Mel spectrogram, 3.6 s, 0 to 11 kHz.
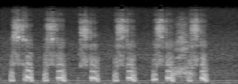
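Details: Eurasian eagle-owls at a nest webcam in the Eifel, 23 February 2015, around 19:00, as the male brings the female a prey gift: short, hoarse, gruff calls in quick pairs, roughly two a second, over a faint low hum.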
